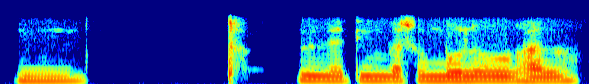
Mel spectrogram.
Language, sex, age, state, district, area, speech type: Assamese, male, 18-30, Assam, Charaideo, rural, conversation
